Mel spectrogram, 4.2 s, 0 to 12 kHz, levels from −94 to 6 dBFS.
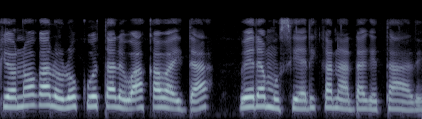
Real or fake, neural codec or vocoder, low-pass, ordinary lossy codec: real; none; 7.2 kHz; none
